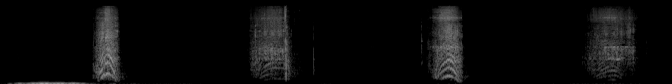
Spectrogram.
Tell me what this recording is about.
Elastic Key Ring
Key ring with retractable elastic pull cord
Zipper, Key-ring, Elastic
